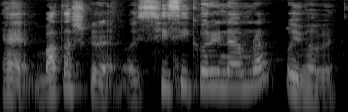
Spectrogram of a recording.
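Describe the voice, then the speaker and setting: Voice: mid-range voice, very animated, brisk, darkish tone. A Quran reading teacher in a live class, patiently repeating each syllable for a student to echo back. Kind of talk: live online class, drilling letter sounds.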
